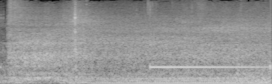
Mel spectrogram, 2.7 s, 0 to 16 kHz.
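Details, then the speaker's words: Normal start of an LBZ Duramax diesel with about 300,000 miles; the key needs jiggling. It cranks right up and settles straight into a steady, even diesel idle with no hesitation, while a cab chime sounds. "cranks right up"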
